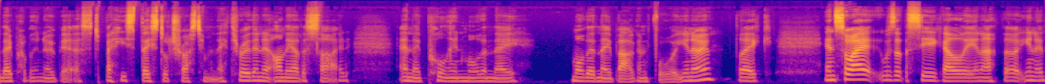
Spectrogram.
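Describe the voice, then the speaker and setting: A woman's voice: low voice, darkish tone, no echo, studio quality. A woman guest on a podcast, telling personal faith stories in an earnest, chatty way, full of "like" and "you know". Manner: earnest and reflective. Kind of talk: casual faith storytelling.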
